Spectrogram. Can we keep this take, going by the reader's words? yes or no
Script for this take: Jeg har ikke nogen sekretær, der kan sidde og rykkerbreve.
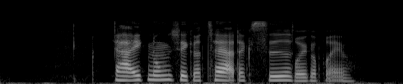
yes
